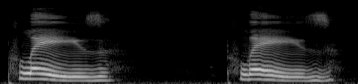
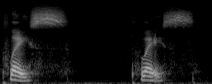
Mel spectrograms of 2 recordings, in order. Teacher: If you don't get that Z at the end, it's going to sound like place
